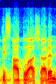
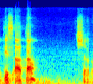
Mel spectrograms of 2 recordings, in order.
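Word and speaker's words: تسعة عشر: tisata asyaro utawi 19 tetap bacanya bukan tisatu asyarin tapi tisata asar jadi kita tahu secara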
